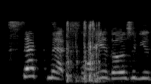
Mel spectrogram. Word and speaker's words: Sekhmet: look at that that cobra and i'll spell sekhmet for you those of you that are taking notes again sekhmet that 3 000 year old statuary sculpture that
